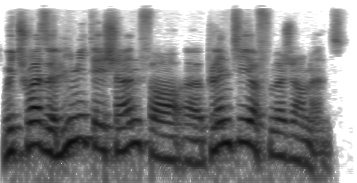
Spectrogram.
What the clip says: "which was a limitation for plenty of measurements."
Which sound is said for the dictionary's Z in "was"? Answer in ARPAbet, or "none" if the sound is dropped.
Z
